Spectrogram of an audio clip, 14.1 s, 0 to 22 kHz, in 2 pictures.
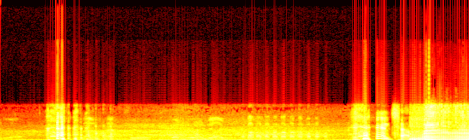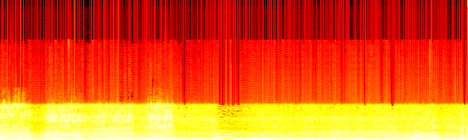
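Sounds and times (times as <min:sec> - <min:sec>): riding wind noise: 0:06.1 - 0:14.0.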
